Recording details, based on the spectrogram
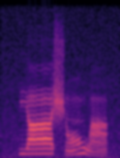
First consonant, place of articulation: palatal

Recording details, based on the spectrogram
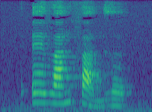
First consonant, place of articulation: glottal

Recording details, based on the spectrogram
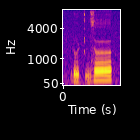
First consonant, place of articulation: retroflex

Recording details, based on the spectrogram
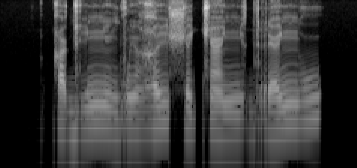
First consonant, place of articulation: uvular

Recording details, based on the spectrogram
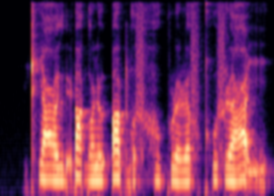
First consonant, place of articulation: retroflex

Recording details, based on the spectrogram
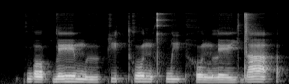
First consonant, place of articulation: velar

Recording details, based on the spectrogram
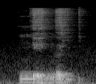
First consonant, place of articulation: velar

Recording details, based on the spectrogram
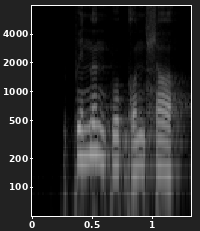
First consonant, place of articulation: labial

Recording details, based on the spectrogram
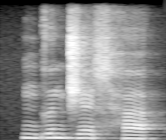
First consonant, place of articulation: velar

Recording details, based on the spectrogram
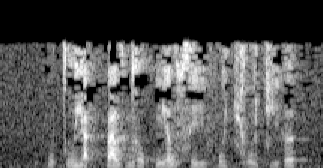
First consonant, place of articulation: glottal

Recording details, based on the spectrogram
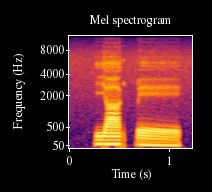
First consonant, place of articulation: palatal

